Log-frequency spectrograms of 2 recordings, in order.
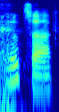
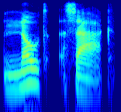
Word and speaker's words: Noodzaak: Yeah, the correct pronunciation of that god's name is Noodzaak, because it's Dutch.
